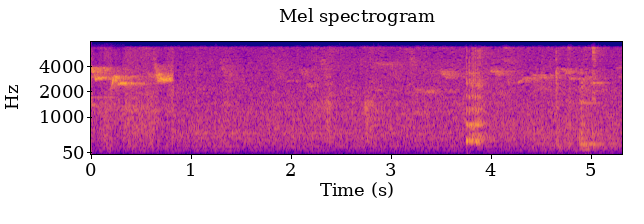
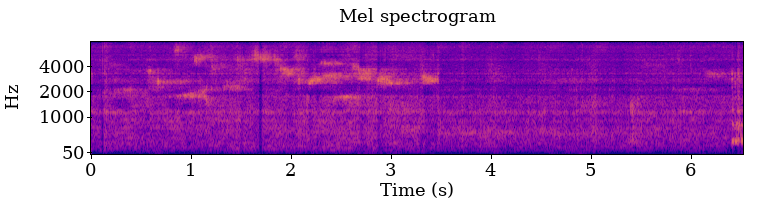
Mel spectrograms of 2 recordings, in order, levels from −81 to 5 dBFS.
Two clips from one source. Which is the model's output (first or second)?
second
